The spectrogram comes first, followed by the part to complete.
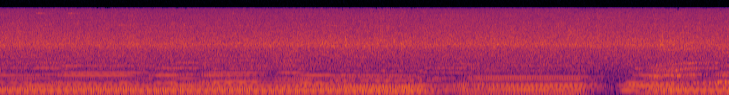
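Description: Organ playing slow, sustained chords that change every couple of seconds, with a deep held bass and a brief break about nine seconds in.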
